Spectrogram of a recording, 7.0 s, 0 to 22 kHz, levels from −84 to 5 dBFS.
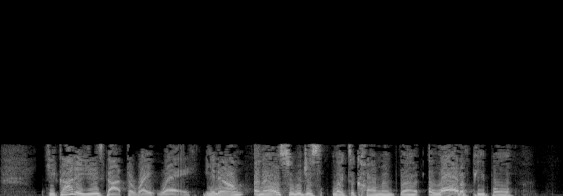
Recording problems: distortion; heavy; 17% of the sound clipped
garbled, watery; slightly; nothing above 5.5 kHz

